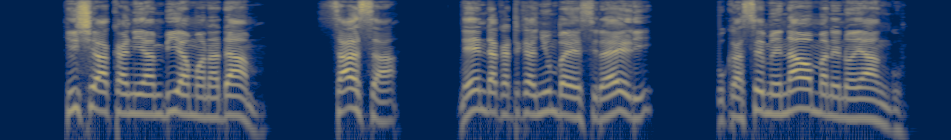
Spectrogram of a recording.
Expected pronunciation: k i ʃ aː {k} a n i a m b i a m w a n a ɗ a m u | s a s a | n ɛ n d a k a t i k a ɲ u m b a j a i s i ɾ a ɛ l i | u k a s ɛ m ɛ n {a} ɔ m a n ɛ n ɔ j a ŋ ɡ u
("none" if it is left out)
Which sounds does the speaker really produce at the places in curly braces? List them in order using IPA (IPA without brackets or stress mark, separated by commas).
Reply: k, a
